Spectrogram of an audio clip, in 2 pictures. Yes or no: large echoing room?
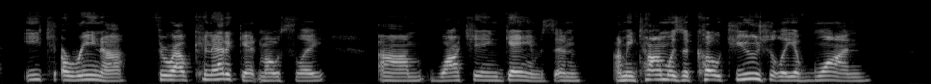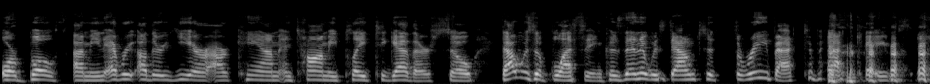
no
